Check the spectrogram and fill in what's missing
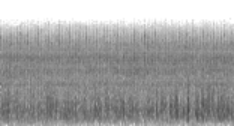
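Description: A Stearman biplane's engine runs in flight, giving a dense, steady, rumbling roar with a faint rapid knocking texture. It is loud and even throughout, with no voices over it.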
